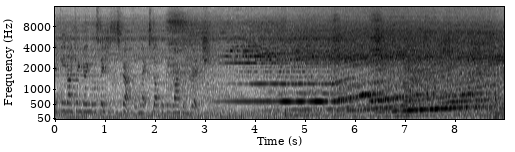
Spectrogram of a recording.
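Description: An underground train rumbles past on its rails.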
